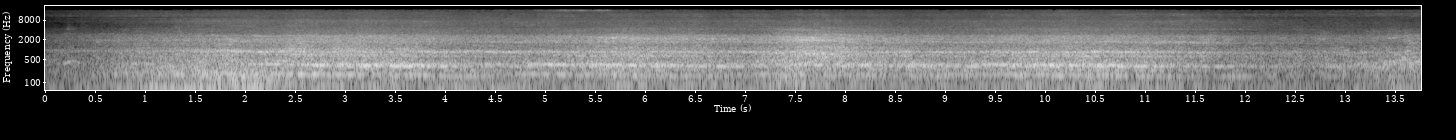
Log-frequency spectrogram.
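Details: JR E235 series 1000, 15-car train passing Motoyawata station at high speed: train roar with a heavy repeating wheel beat rising with speed from the rear 11-car F-06 set's flat-spotted wheels.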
